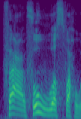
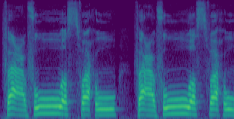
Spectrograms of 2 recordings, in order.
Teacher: وحرف المد لا يدغم في الذي بعده. العرب لا تدغم الواو المدية · Shown in: second take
